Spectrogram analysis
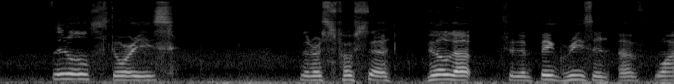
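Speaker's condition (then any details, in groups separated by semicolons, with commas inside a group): Traumatic brain injury; car accident, years ago; trouble talking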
